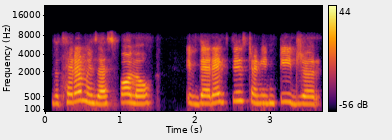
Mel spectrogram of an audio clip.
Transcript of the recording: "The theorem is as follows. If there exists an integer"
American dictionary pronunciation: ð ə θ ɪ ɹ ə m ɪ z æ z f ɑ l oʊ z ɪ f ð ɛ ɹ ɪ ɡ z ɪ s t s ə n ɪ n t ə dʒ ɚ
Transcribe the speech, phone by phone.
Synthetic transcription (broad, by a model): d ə t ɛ ɹ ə m ɪ z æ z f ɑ l oʊ ɪ f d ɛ ɹ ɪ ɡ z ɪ s t ə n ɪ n t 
